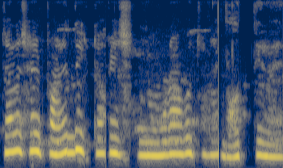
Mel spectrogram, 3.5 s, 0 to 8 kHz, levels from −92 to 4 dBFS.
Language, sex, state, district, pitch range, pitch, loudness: Bengali, female, West Bengal, Jalpaiguri, 235-285 Hz, 260 Hz, -14 LUFS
